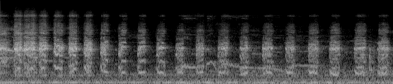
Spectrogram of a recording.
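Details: Flock of chickens of various kinds giving steady rapid clucks, about two per second, bright and choppy, with a low continuous hum beneath.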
